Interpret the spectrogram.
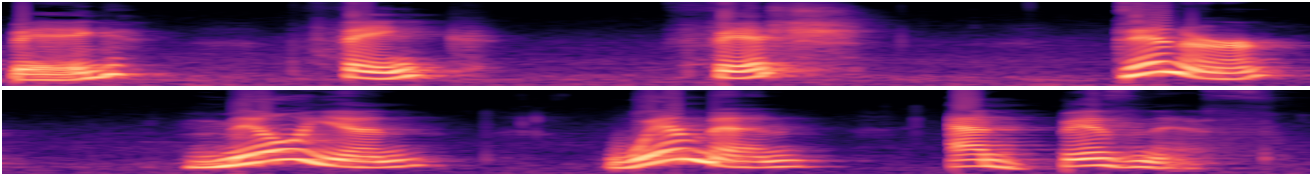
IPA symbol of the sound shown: ɪ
